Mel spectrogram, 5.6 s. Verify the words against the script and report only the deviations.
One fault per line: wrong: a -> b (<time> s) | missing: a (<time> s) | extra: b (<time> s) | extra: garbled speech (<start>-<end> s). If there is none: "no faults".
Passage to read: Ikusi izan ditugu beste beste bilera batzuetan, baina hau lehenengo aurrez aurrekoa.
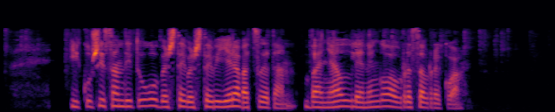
no faults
